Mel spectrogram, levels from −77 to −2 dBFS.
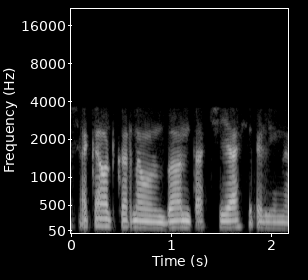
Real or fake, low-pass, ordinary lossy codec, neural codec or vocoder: real; 3.6 kHz; none; none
